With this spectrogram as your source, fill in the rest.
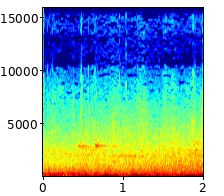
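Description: Footsteps run on a metal walkway.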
